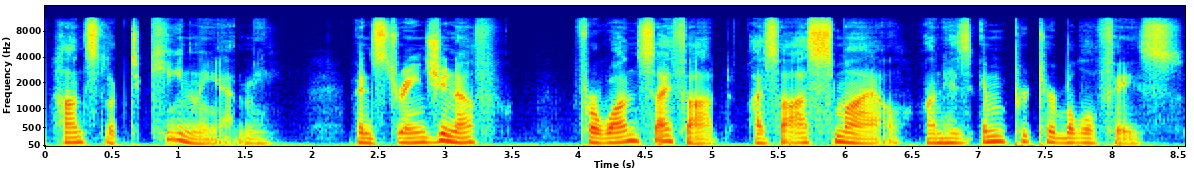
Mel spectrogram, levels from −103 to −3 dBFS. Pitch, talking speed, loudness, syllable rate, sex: 120 Hz, 140 wpm, -22 LUFS, 4.1 syllables/s, male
